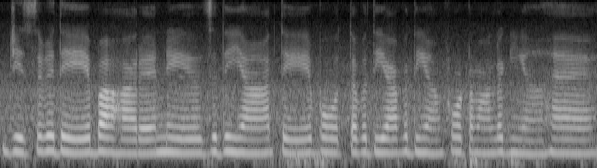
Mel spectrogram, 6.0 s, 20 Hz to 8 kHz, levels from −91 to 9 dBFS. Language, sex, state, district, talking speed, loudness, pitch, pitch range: Punjabi, female, Punjab, Kapurthala, 120 wpm, -20 LUFS, 210 Hz, 205-220 Hz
